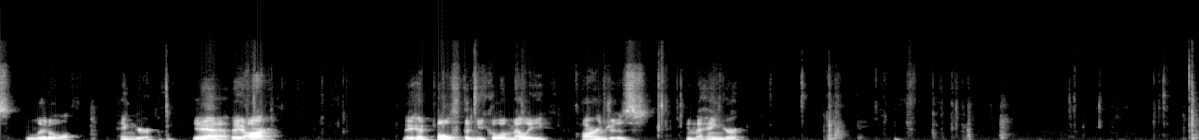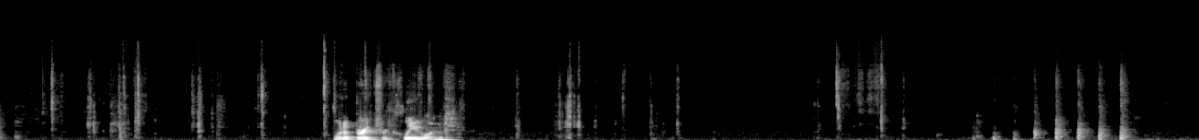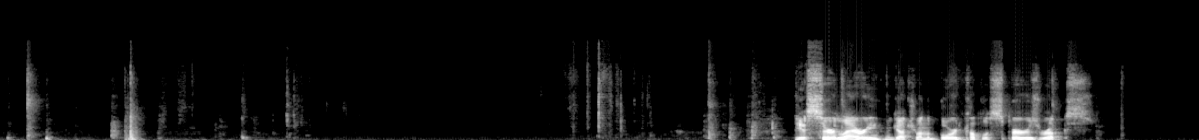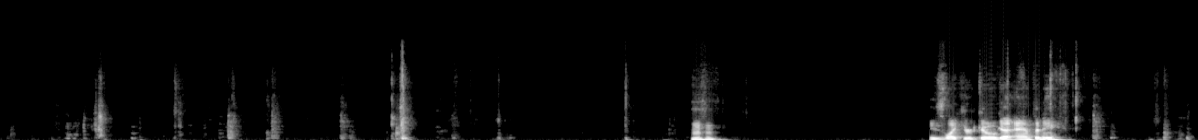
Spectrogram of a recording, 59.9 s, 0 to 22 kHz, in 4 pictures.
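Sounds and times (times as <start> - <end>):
cards clicking and rustling: 0.9 - 24.1, 25.1 - 34.5, 36.8 - 40.8, 45.1 - 51.5, 57.8 - 59.9
trading cards clicking and tapping: 27.1 - 32.2, 38.6 - 39.8.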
